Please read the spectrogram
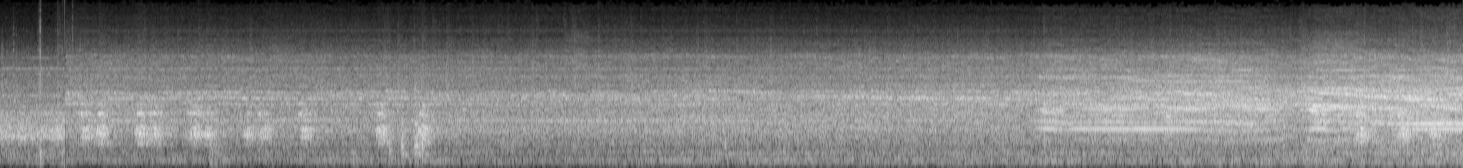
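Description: Model freight train rolling past, its wheels clicking over the rail joints in a quick even rhythm during the first few seconds. From about ten seconds in, a model diesel locomotive's horn sounds and grows louder as the locomotives approach the crossing.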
